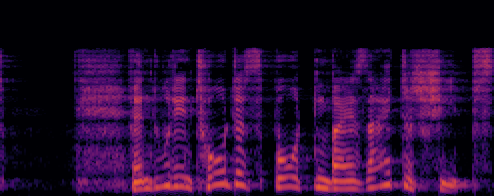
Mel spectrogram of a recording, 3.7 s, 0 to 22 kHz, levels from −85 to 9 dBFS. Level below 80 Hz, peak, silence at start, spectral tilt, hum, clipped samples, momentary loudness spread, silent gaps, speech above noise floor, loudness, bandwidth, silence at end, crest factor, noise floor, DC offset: -82 dBFS; -14 dBFS; 0 s; -4 dB/octave; none; under 0.1%; 10 LU; none; 37 dB; -32 LUFS; 8.2 kHz; 0 s; 20 dB; -69 dBFS; under 0.1%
